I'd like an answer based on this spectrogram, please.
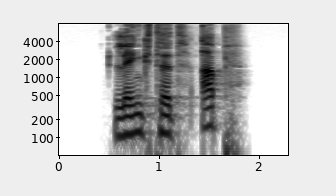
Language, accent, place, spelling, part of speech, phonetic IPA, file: German, Germany, Berlin, lenktet ab, verb, [ˌlɛŋktət ˈap], De-lenktet ab.ogg
- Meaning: inflection of ablenken: 1. second-person plural preterite 2. second-person plural subjunctive II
